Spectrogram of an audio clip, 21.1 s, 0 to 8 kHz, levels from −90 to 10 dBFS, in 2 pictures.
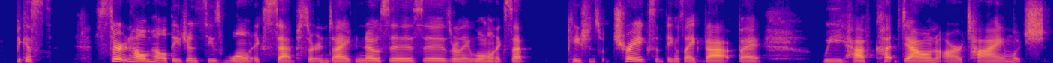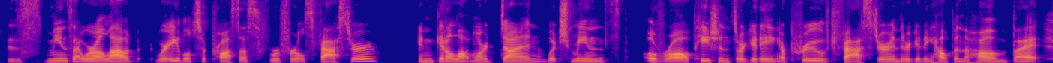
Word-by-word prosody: because - - +8 0.5
certain 270 -5 +5
home 215 -2 +5
health 195 -1 -2
agencies 190 -1 -7
won't 175 0 -4
accept 170 - +4
certain 175 - -5
diagnosis's 185 +1 0
or 165 - -2
they 160 0 -4
won't 165 0 -3
accept - - +2 0.4
patients 180 -3 -6
with - - -34
trachs 240 -5 +1
and 205 - -16
things 175 0 -8
like 170 -1 -1
that, 175 -1 +7
but 170 -1 -1 0.6
we 200 -1 -8
have 180 -2 +3
cut 235 - +1
down 185 +2 +5
our 175 -1 -2
time, 175 +3 +1
which 190 - -1 0.2
is - - -7
means 195 -2 -7
that - - -2
we're 175 -1 +1
allowed 170 0 +4 0.2
we're 190 - -2
able 190 +1 -4
to - - -9
process 185 +4 -1
referrals 180 -1 -7
faster 275 +3 0 0.4
and 175 -1 -10
get 180 -2 -1
a 165 - +2
lot 165 0 0
more 170 -1 -5
done, 175 +5 +1
which 200 - -5
means, 175 -3 -7 0.3
overall, 190 -1 +3
patients 185 -2 -5
are 170 - -2
getting 170 -2 -5
approved 190 -3 -6
faster 165 - +1
and 165 0 -5
they're 165 +1 -5
getting 170 -1 -10
help 155 -1 -2
in - - -6
the - - -9
home, 170 -2 -1
but 155 - +1
180 Hz, 175 wpm, -25 LUFS, 170-195 Hz, 0.6 s, because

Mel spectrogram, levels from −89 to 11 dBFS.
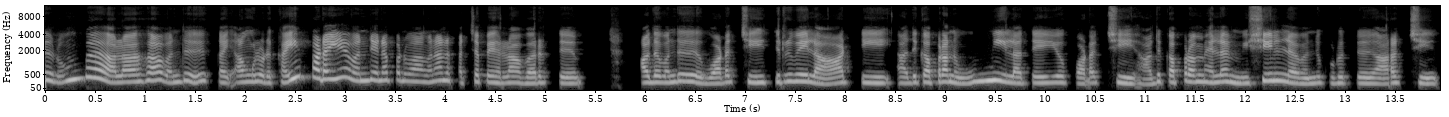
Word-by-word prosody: ரொம்ப 325 - +1 0.2
அழகா 240 +5 +2
வந்து 240 +5 -3 0.3
கை 220 - 0
அவுங்களோட 240 -1 -2
கைப்படயே 370 - +5
வந்து 275 +1 +1
என்ன 290 +1 0
பண்ணுவாங்கன்னா? 260 -2 -3
அந்த 280 -1 -1
பச்சை 210 +4 -4
பயர்லாம் 215 -2 0
வறுத்து, 205 0 -3 0.8
அத 225 +1 +1
வந்து 235 +4 -1 0.3
ஒடைச்சி 230 +2 -2 0.2
திருவையில 250 -1 +2 0.2
ஆட்டி, 215 0 -2 0.3
அதுக்கப்பறம் 225 +3 +1
அந்த 205 - -1
உம்மி 280 +3 +5
எல்லாத்தையும் 210 +1 -2
பொடச்சு, 205 +2 -2 0.2
அதுக்கப்புறமேல 240 +2 0 0.2
மிஷின்ல 260 +3 +3
வந்து 195 +3 -3
குடுத்து 200 0 -5 0.2
அரைச்சு, 210 -1 -2
230 Hz, 120 wpm, -24 LUFS, 210-260 Hz, 0.8 s, கைப்படயே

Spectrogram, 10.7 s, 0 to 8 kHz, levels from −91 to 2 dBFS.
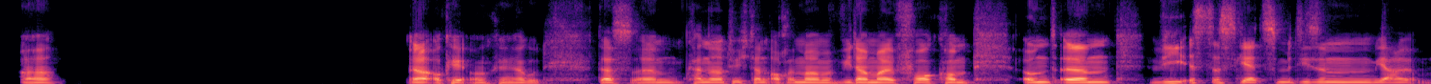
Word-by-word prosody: Aha. 105 0 -1 2.6
Ja, - - +6
okay, - - 0
okay, 100 0 -7
ja 100 - -2
gut. 95 -1 -8 0.4
Das, 105 0 +2
ähm, 100 0 -3
kann 115 0 -3
natürlich 105 +1 -2
dann 105 - -3
auch 105 -3 -3
immer 100 -1 +1
w - - -14
wieder 105 -1 +4
mal 100 0 +4
vorkommen. 110 -4 +1 0.4
Und, 115 +1 0
ähm, 115 -1 +7 0.3
wie 125 +4 -3
ist - - -7
das 155 -1 -6
jetzt 110 -1 0
mit 115 -1 -6
diesem, 110 -3 -3
ja, 110 -1 -1
105 Hz, 145 wpm, -23 LUFS, 100-115 Hz, 2.6 s, ähm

